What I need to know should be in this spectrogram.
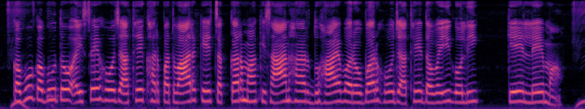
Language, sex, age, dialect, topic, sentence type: Chhattisgarhi, female, 25-30, Eastern, agriculture, statement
